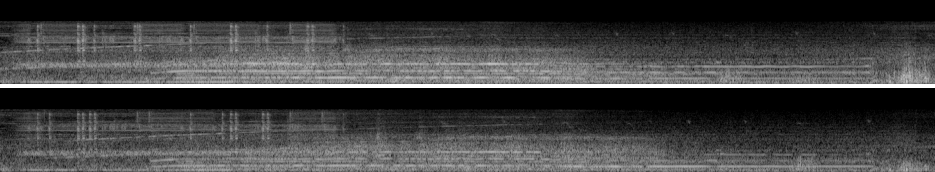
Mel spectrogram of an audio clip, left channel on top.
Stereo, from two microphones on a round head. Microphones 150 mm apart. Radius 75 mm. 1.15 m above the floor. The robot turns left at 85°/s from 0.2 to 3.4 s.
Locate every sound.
1.5 s singing: 145° right, 1.2 m; by 9.2 s 55° left, 1.2 m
